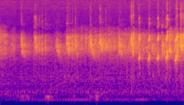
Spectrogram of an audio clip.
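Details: Chorus of swiftlet chicks, recorded as a lure for wild swiftlets: rapid, irregular high chirps and rasping buzzes about three per second, growing louder toward the end.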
